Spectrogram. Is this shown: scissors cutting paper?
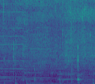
no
